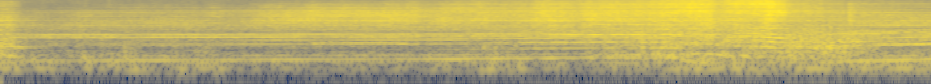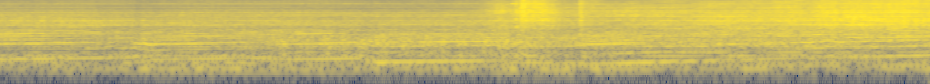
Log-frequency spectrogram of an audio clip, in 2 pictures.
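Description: Motorcycle engine accelerating hard, its pitch climbing again and again and dropping back at each upshift through the gears.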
